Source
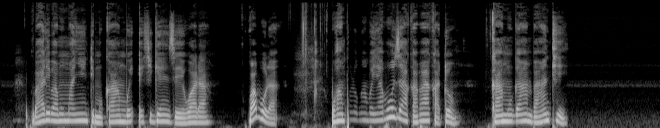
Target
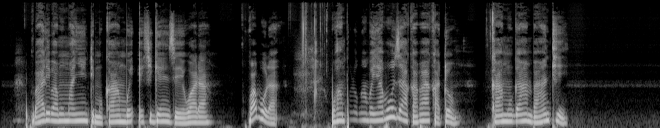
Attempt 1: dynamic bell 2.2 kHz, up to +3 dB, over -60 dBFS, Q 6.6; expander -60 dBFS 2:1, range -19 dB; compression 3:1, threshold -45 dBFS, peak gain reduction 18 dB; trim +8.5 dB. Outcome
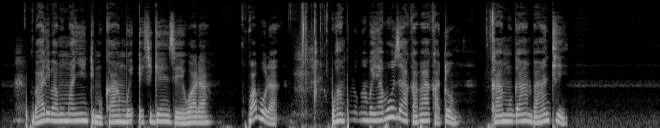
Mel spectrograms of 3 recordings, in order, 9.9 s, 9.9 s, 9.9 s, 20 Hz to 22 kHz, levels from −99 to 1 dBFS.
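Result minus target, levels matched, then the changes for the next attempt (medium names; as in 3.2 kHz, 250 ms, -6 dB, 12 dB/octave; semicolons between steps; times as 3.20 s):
compression: peak gain reduction +8 dB
change: compression 3:1, threshold -33 dBFS, peak gain reduction 10 dB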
